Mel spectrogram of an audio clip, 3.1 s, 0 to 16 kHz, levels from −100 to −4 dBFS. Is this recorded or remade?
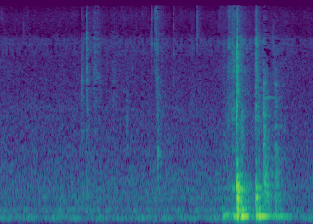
recorded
